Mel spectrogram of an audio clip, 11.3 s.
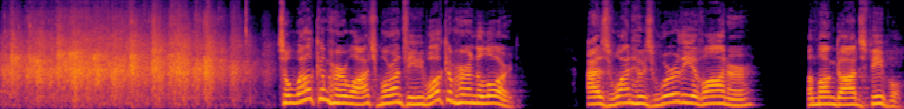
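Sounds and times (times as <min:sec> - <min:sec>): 
church congregation applauding: 0:00.0 - 0:03.5
speech: 0:03.5 - 0:06.5, 0:07.4 - 0:09.5, 0:10.1 - 0:11.2.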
